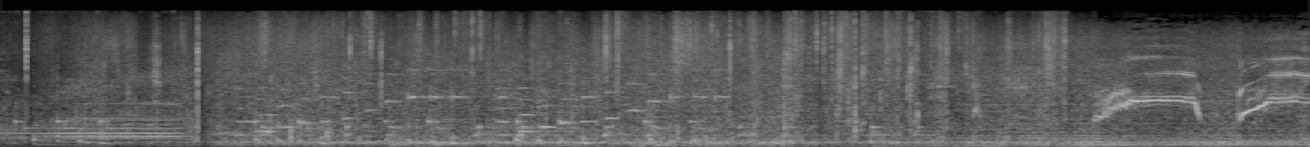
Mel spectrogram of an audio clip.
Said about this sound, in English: And speakers, look at them. Very clever. They record the screams and then play them back to scare people out of the hollow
